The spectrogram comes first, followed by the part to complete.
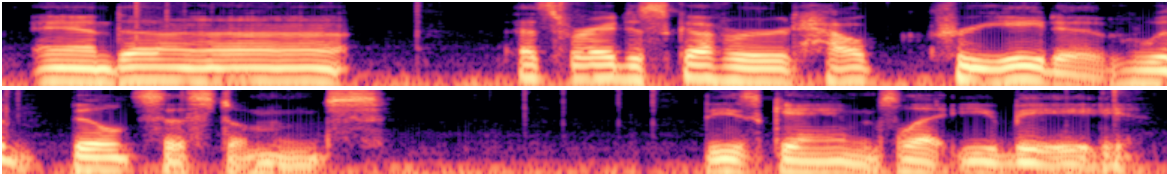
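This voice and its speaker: A man chatting casually in a halting, good-humored and self-mocking way. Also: mid-range voice, darkish tone. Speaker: podcast voice actor and writer. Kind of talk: casual chat.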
